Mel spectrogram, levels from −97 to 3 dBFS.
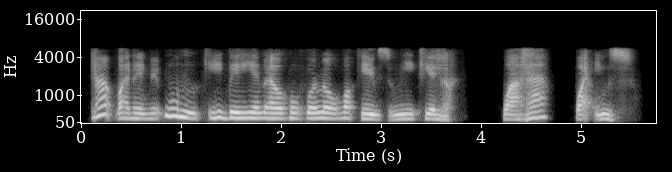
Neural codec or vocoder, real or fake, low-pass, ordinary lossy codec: codec, 16 kHz, 0.5 kbps, FreqCodec, larger model; fake; 5.4 kHz; none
